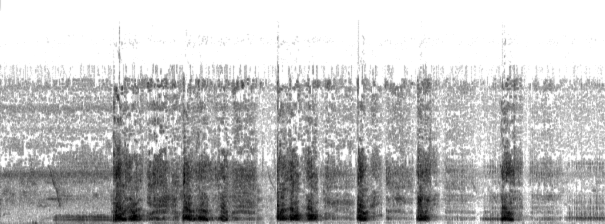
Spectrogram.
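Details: A dog barks loudly, sharp harsh barks in quick pairs and singles, about eight bursts over nine seconds, with a steady hum and low background between them.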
